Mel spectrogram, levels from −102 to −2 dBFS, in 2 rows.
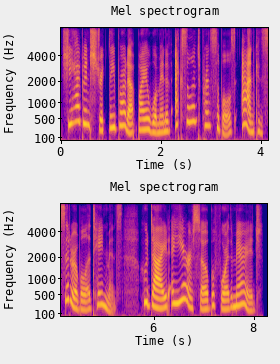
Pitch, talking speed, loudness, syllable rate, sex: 255 Hz, 175 wpm, -20 LUFS, 5.5 syllables/s, female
